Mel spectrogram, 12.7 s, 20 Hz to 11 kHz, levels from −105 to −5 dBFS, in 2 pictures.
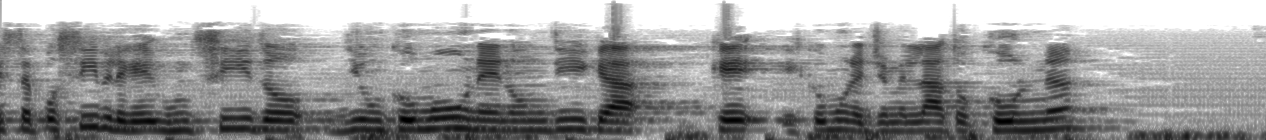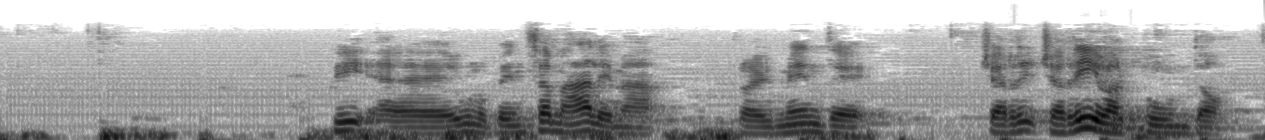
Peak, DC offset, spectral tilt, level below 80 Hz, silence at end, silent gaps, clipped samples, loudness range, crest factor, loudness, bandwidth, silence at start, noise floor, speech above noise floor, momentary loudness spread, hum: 0 dBFS; under 0.1%; -8 dB/octave; -32 dBFS; 0 s; none; under 0.1%; 9 LU; 18 dB; -17 LUFS; 6.4 kHz; 0 s; -38 dBFS; 21 dB; 18 LU; none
